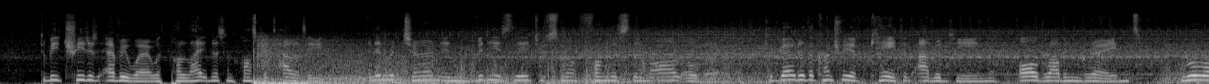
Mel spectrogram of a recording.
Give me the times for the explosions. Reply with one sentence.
You can hear the explosions from 2.5 to 5.0 s.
